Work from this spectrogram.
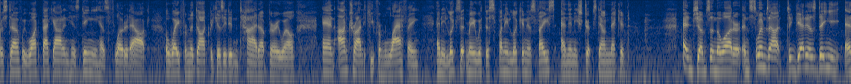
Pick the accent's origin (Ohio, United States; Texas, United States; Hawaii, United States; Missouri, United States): Texas, United States; I am a redneck from Texas, and you know, things were a little different when I got down here to the Florida Keys.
